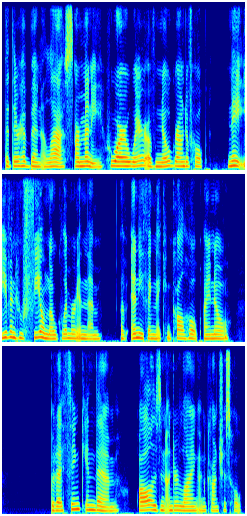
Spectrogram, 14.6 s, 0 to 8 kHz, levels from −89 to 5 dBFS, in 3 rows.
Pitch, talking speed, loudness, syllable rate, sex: 200 Hz, 175 wpm, -20 LUFS, 4.7 syllables/s, female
